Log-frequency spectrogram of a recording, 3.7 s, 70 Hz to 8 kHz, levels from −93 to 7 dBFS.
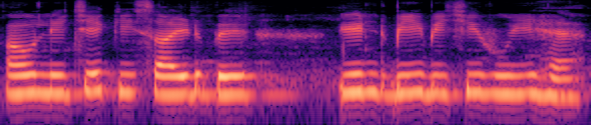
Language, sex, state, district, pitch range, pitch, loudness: Hindi, female, Uttar Pradesh, Saharanpur, 225-240 Hz, 230 Hz, -15 LUFS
